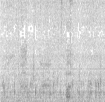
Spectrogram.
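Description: A pot of soup cooking on the stove, giving a steady low hum.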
